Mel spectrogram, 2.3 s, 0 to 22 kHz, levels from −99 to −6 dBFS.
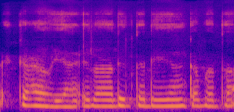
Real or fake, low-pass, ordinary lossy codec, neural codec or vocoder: fake; none; none; codec, 44.1 kHz, 7.8 kbps, DAC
